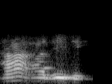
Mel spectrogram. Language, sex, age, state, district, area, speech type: Hindi, male, 18-30, Uttar Pradesh, Mirzapur, rural, conversation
